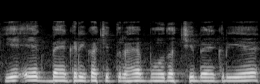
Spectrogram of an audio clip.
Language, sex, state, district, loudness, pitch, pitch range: Hindi, male, Uttar Pradesh, Saharanpur, -14 LUFS, 170 Hz, 165-175 Hz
